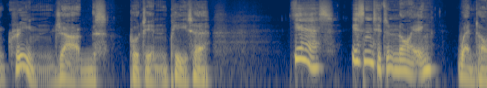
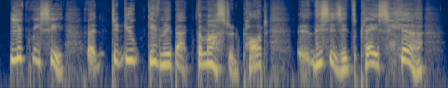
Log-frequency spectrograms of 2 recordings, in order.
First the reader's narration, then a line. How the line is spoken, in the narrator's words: piped Mrs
